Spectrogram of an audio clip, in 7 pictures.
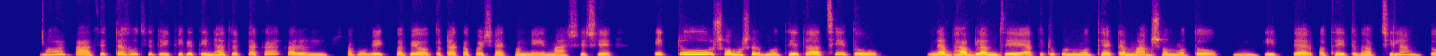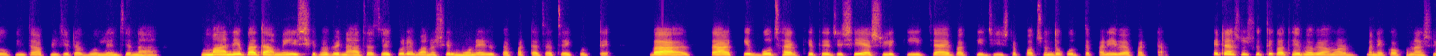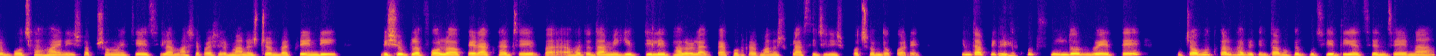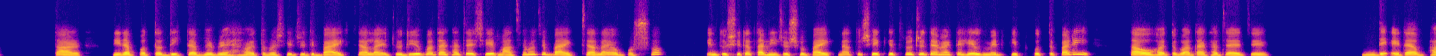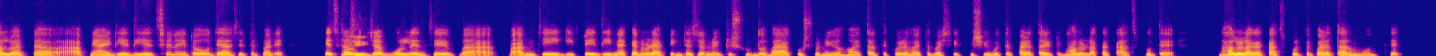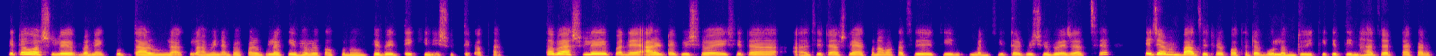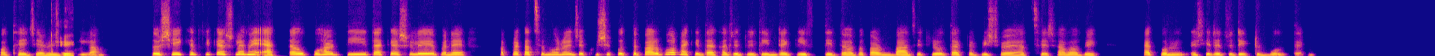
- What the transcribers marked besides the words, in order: tapping; other background noise; horn
- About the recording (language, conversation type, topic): Bengali, advice, আমি কীভাবে সঠিক উপহার বেছে কাউকে খুশি করতে পারি?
